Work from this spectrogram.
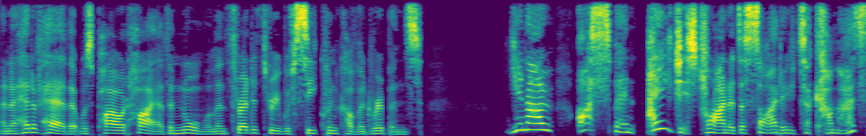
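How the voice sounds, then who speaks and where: A woman with a plain, everyday voice speaks at a moderate pace with a fairly low pitch, lively intonation and very even loudness, in a dry, close sound with no echo. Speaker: voice actor. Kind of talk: audiobook narration.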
